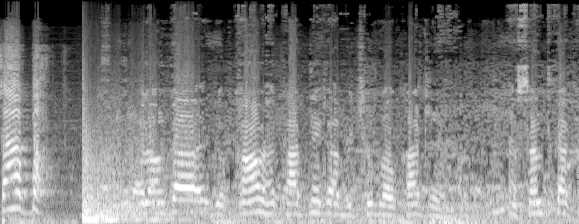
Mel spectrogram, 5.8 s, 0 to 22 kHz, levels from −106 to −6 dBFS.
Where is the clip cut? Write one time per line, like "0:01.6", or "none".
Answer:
0:01.0
0:04.8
